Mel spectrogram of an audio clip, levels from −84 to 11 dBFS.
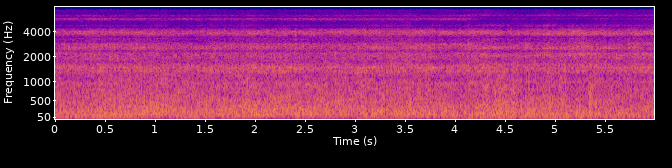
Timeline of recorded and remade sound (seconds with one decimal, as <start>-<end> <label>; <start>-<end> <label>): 0.0-6.0 remade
